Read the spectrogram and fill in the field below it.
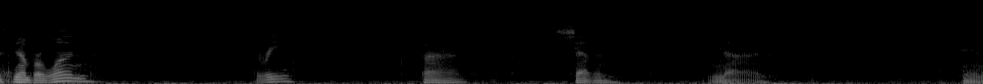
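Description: Foil card packs crinkle as they are handled.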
